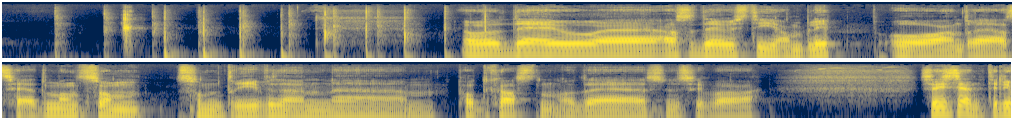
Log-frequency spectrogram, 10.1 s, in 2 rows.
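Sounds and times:
single pair of hands clapping: 0.2s - 2.7s
speech: 2.3s - 10.0s.

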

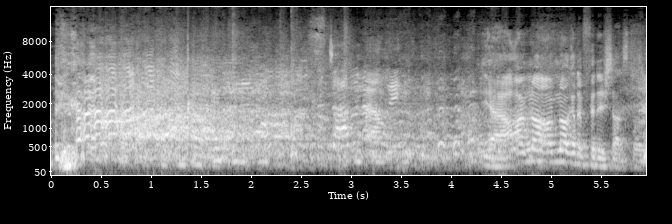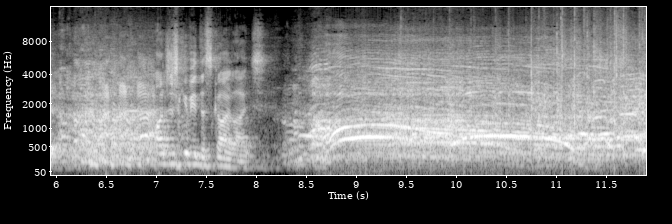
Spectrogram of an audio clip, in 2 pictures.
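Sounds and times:
crowd cheering: 0.0s - 5.0s, 8.3s - 11.9s
laughter: 0.0s - 7.4s, 8.2s - 9.3s
speech: 4.4s - 9.3s.

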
